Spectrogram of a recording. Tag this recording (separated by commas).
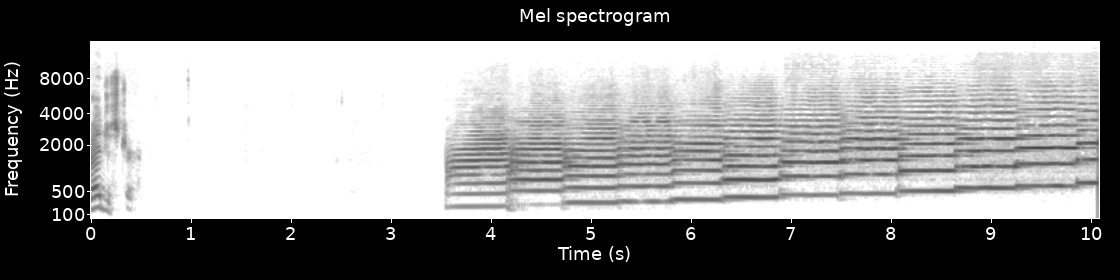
playing cornet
